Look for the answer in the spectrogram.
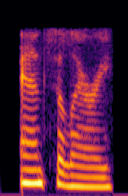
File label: "ancillary", English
